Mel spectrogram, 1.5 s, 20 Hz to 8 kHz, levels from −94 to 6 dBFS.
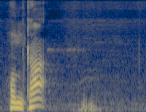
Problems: none marked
